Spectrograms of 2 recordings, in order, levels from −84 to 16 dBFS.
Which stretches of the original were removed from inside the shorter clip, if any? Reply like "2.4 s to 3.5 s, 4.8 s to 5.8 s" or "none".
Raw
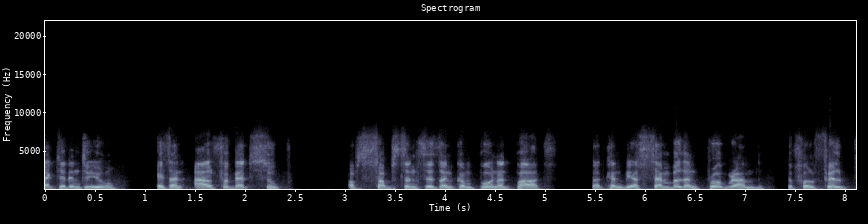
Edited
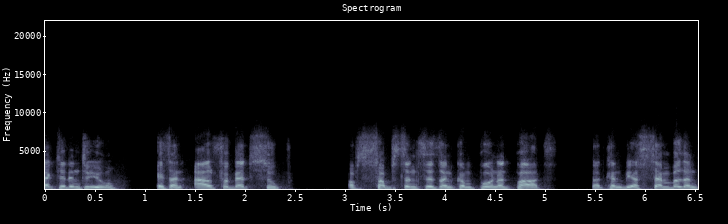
none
